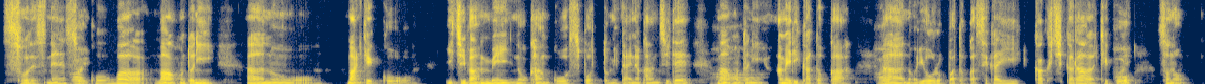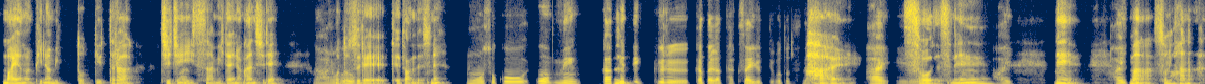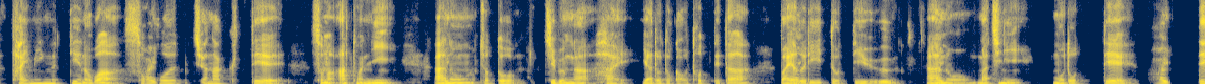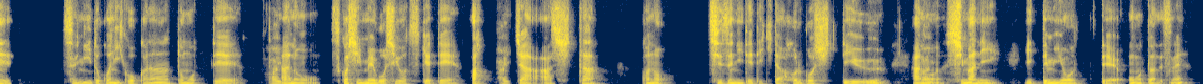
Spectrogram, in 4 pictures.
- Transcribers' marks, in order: unintelligible speech
- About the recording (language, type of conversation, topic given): Japanese, podcast, これまでに「タイミングが最高だった」と感じた経験を教えてくれますか？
